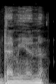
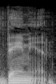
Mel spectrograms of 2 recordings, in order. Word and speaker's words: Demian: always default to most people mispronounce the first name it's like in their mind they're reading it something the first name yeah I bet people and only effect 20 years to pronounce my name Demyan oh because they read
